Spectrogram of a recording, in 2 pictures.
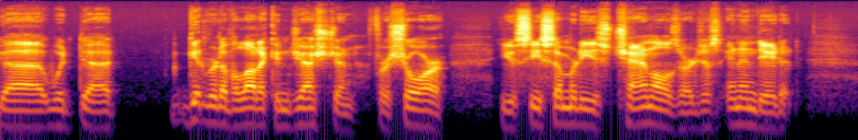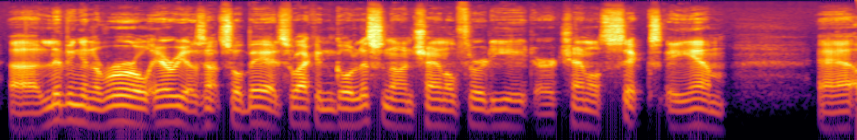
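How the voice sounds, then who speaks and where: Bright, low-voiced man on the radio. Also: no echo. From Newfoundland, Canada. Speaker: CB radio operator. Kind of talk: casual radio conversation.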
